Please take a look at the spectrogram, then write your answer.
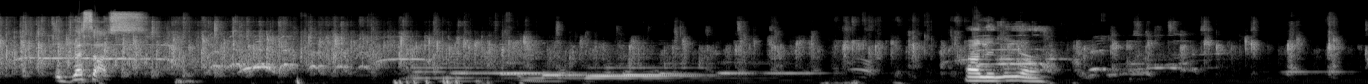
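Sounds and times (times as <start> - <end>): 
church service audience applause welcoming a pastor: 0.0 - 13.6
speech: 0.6 - 2.2, 9.6 - 10.6
tonal sounds: 4.0 - 8.7.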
